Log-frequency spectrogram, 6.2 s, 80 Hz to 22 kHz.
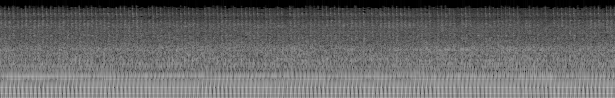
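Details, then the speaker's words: Troy-Bilt TB110 push mower, first start after carburetor cleaned and drilled out: runs with uneven stumbling beat; owner blames bad gas, probably not run in a while; rough running. "not bad not the greatest but it's the ass gas in there got to clear it up you know probably hasn't been running a while let the valve move around a little bit"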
